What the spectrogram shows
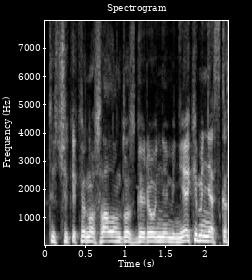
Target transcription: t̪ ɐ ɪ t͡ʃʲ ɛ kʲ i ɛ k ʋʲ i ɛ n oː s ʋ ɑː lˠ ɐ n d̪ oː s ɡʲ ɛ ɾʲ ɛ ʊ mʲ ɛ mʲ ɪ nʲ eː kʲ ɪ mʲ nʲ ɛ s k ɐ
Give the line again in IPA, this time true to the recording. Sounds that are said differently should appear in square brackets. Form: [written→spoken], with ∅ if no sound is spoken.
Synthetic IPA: t̪ ɐ ɪ t͡ʃʲ ɛ kʲ i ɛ k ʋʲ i ɛ n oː s ʋ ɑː lˠ ɐ n d̪ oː s ɡʲ ɛ ɾʲ ɛ ʊ [mʲ→nʲ] ɛ mʲ ɪ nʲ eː kʲ ɪ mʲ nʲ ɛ s k ɐ

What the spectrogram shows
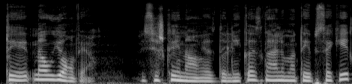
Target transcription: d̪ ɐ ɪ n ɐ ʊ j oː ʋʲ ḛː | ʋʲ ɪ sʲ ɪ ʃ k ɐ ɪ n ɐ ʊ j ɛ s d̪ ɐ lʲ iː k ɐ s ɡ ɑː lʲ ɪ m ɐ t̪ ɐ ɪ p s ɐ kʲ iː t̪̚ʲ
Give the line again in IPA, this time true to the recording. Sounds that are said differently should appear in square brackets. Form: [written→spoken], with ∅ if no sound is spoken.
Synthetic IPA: [d̪→t̪] ɐ ɪ n ɐ ʊ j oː ʋʲ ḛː | ʋʲ ɪ sʲ ɪ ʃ k ɐ ɪ n ɐ ʊ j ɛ s d̪ ɐ lʲ iː k ɐ s ɡ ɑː lʲ ɪ m ɐ t̪ ɐ ɪ p s ɐ kʲ iː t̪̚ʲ

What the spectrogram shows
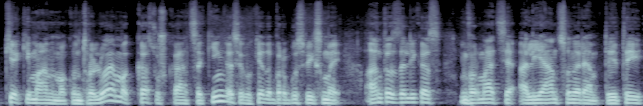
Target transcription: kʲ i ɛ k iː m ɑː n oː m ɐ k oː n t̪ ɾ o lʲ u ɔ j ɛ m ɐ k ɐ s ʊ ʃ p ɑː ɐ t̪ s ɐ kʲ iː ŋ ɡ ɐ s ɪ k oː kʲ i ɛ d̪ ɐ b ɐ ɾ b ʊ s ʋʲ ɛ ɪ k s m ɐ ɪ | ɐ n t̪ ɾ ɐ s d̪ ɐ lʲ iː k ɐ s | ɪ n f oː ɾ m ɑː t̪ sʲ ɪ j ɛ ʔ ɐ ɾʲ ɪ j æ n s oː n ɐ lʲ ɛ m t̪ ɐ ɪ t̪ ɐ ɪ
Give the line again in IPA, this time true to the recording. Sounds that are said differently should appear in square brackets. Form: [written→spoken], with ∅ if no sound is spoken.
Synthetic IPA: kʲ i ɛ k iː m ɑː n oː m ɐ k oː n t̪ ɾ o lʲ u ɔ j ɛ m ɐ k ɐ s ʊ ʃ [p→k] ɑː ɐ t̪ s ɐ kʲ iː ŋ ɡ ɐ s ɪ k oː kʲ i ɛ d̪ ɐ b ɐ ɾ b ʊ s ʋʲ ɛ ɪ k s m ɐ ɪ | ɐ n t̪ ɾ ɐ s d̪ ɐ lʲ iː k ɐ s | ɪ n f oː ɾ m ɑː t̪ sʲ ɪ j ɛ ʔ ɐ [ɾʲ→lʲ] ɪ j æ n s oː n ɐ [lʲ→ɾʲ] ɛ m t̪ ɐ ɪ t̪ ɐ ɪ

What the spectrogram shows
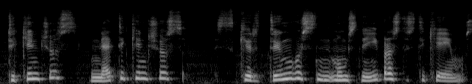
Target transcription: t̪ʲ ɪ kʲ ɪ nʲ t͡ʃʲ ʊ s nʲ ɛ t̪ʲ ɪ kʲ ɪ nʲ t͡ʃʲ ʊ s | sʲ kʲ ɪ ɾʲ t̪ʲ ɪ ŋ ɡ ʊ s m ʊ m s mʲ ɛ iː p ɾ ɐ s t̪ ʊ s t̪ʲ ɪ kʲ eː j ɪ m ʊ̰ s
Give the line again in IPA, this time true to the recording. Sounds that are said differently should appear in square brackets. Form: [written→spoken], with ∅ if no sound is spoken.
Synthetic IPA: t̪ʲ ɪ kʲ ɪ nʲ t͡ʃʲ ʊ s nʲ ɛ t̪ʲ ɪ kʲ ɪ nʲ t͡ʃʲ ʊ s | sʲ kʲ ɪ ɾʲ t̪ʲ ɪ ŋ ɡ ʊ s m ʊ m s [mʲ→nʲ] ɛ iː p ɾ ɐ s t̪ ʊ s t̪ʲ ɪ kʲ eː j ɪ m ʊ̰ s

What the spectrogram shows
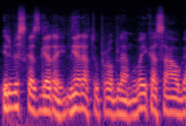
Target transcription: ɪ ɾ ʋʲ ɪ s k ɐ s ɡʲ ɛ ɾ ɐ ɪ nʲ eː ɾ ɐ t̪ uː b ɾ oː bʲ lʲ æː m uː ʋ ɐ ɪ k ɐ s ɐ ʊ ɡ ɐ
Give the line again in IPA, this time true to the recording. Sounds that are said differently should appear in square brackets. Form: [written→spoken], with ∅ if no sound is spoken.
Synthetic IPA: ɪ ɾ ʋʲ ɪ s k ɐ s ɡʲ ɛ ɾ ɐ ɪ nʲ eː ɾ ɐ t̪ uː [b→p] ɾ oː bʲ lʲ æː m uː ʋ ɐ ɪ k ɐ s ɐ ʊ ɡ ɐ

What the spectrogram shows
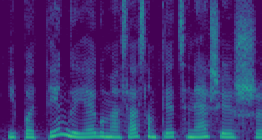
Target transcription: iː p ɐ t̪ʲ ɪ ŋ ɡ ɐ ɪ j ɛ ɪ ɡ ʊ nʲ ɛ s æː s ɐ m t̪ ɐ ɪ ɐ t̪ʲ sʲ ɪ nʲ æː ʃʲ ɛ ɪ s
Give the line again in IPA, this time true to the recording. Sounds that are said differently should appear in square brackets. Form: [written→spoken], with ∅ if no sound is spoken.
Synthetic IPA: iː p ɐ t̪ʲ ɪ ŋ ɡ ɐ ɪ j ɛ ɪ ɡ ʊ [nʲ→mʲ] ɛ s æː s ɐ m t̪ ɐ ɪ ɐ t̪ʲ sʲ ɪ nʲ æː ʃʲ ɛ ɪ [s→ʃ]

